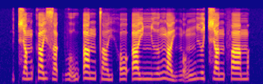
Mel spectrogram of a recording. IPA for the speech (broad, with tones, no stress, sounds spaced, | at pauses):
t͡ɕ a˨˦ m k a˧ j z a˨˩ k̚ v o̰˧˥ w ʔ a˧ n t̪ a̤˨˩ j h ɔ˧ ʔ a˧ j ɲ ɨ˨˦ ə̯ ŋ a˧˩ j ŋ ɔ̰˧˨ ŋ i˧ ə̯ t͡ɕ a˧ n f a˧ m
